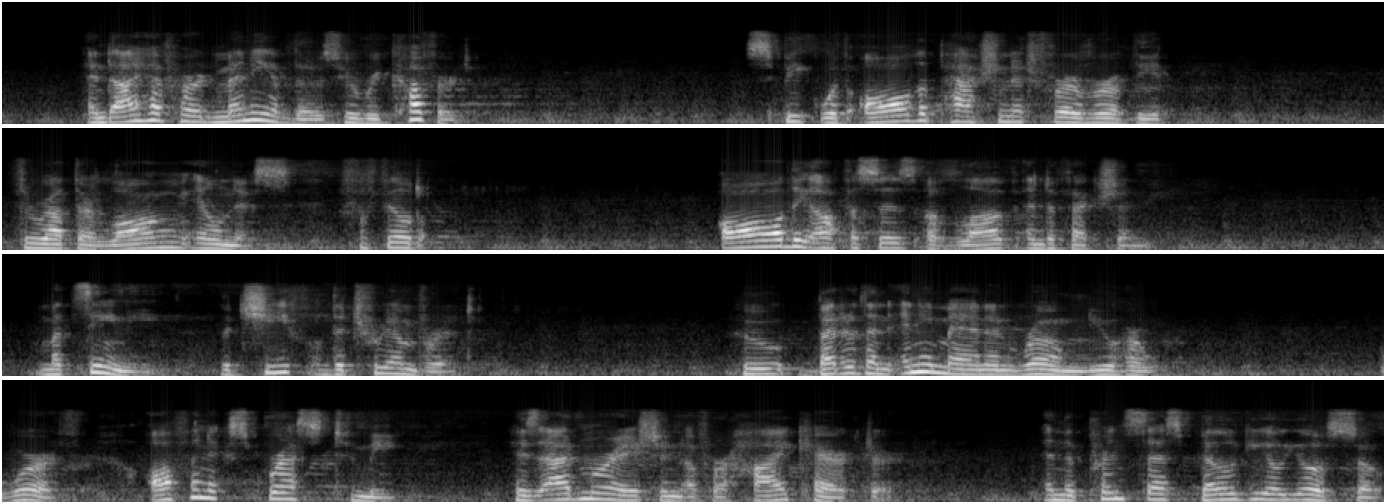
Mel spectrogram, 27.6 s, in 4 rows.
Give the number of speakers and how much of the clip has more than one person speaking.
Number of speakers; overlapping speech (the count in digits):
1, no overlap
